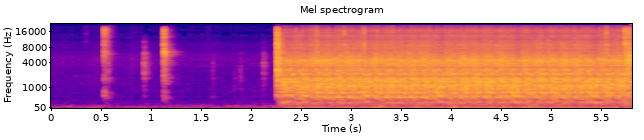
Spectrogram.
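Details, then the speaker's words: Abandoned BMW E21 that sat for years, brake cleaner sprayed into the carburetor: after a few clicks the starter turns slowly and laboriously, under three turns a second, and never catches; old battery dying, slow cranking. "Battery's going out. You can hear that. Battery's going to die, bro. >> All right, so the old battery actually gave out on us."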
